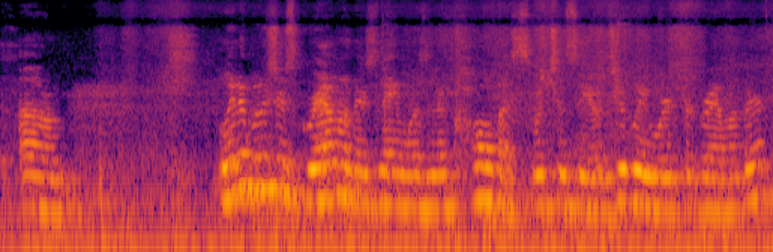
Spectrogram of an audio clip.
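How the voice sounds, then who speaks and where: A woman's voice over noticeable background noise. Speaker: Ojibwe elder and storyteller. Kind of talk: traditional oral storytelling to a live audience. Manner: casual, conversational.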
